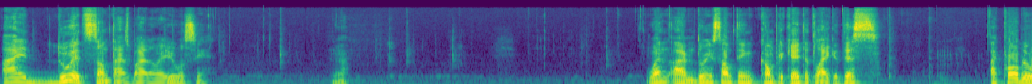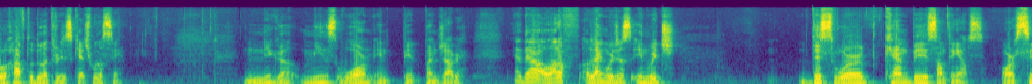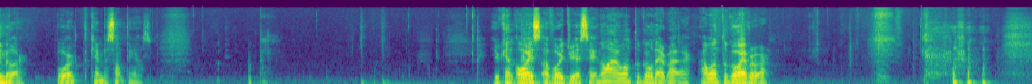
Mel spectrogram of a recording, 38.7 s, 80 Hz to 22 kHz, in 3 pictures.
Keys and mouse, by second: 1.0 alt+q, 4.5 alt+q, 7.1-38.7 alt+drag.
